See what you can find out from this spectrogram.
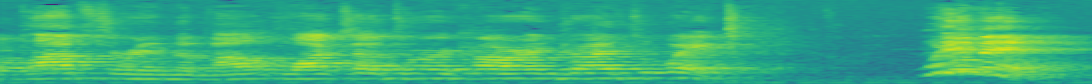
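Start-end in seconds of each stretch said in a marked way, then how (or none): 3.4-4.0 much higher, louder cry of disgust; exasperated exclamation. Acted. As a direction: throw up your hands and shout it. Exasperated punchline of his story.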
